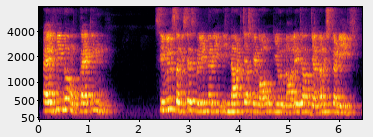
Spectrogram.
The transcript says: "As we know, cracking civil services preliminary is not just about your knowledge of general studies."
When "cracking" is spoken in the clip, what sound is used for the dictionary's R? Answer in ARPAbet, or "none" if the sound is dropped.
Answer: none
